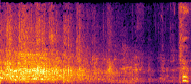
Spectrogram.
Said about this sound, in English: Now the women clap.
